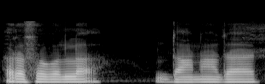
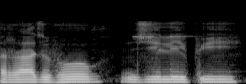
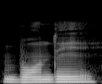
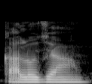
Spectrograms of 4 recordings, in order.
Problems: none marked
